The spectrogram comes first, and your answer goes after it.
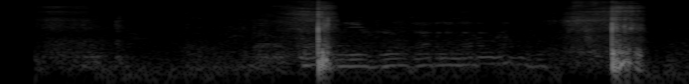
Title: Snoring Pup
